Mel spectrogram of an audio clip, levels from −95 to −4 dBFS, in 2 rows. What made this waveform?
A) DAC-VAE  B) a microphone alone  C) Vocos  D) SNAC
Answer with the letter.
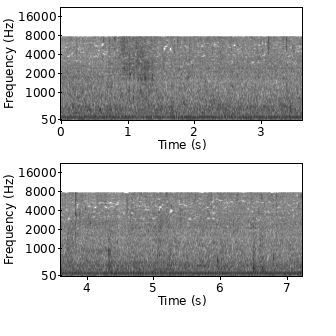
B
